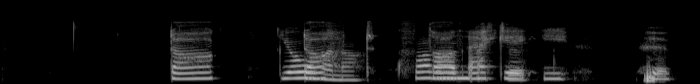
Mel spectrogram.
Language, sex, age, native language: Icelandic, female, 10, Icelandic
